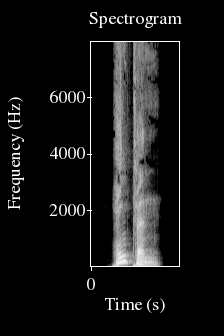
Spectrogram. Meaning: inflection of hängen: 1. first/third-person plural preterite 2. first/third-person plural subjunctive II
- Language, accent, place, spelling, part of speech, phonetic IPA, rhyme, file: German, Germany, Berlin, hängten, verb, [ˈhɛŋtn̩], -ɛŋtn̩, De-hängten.ogg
